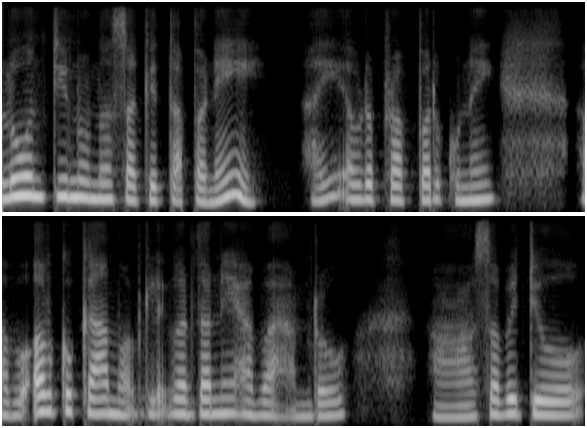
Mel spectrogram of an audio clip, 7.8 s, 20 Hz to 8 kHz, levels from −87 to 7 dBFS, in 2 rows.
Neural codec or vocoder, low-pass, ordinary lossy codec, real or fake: codec, 16 kHz, 0.3 kbps, FocalCodec; 7.2 kHz; none; fake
